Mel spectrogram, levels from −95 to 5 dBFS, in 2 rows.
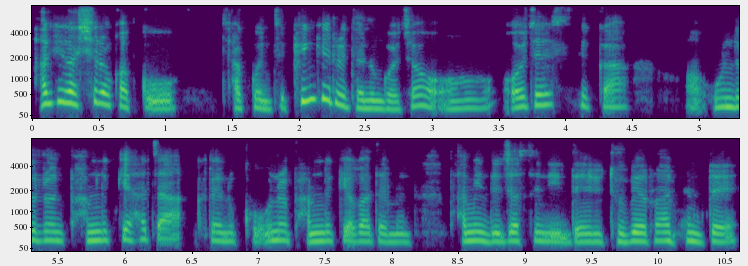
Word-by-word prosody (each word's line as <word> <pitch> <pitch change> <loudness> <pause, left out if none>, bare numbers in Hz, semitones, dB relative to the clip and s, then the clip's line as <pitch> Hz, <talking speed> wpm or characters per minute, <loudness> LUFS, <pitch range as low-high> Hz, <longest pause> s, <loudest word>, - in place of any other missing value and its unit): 하기가 280 +2 +6
싫어 270 +1 +5
갖고 185 -5 0 0.3
자꾸 180 +1 -3
인제 165 -1 -4
핑계를 335 - +5
대는 175 -3 +2
거죠. 170 +8 -2
어. 180 +4 -6
'어제 215 +5 +2
했으니까 225 -5 -5 0.4
어. - - -7
오늘은 200 -1 0
밤늦게 200 +3 0
하자.' 215 +1 -2
그래 190 -1 -4
놓고 180 -2 -6
오늘 195 +2 +1
밤늦게가 175 0 0
되면 165 -1 -3 0.3
'밤이 185 0 +1
늦었으니 180 +1 0
내일 170 +1 0
2 170 -3 -2
배로 185 +1 +3
하면 185 -2 0
돼.' 175 -1 0
190 Hz, 335 characters per minute, -25 LUFS, 175-210 Hz, 0.4 s, 하기가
